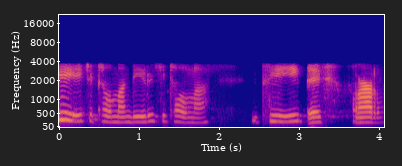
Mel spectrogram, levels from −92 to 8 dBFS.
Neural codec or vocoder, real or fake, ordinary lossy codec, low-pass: codec, 16 kHz, 1 kbps, X-Codec, HuBERT features, trained on balanced general audio; fake; none; 3.6 kHz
